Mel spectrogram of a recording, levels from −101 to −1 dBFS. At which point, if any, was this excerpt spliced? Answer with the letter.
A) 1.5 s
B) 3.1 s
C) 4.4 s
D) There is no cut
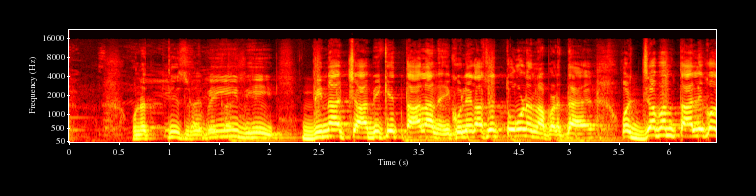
A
